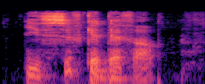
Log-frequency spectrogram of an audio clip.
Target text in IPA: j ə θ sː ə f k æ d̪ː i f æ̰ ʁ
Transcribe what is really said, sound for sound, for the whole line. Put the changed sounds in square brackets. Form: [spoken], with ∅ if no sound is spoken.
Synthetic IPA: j ə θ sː ə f k æ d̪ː [æ] f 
